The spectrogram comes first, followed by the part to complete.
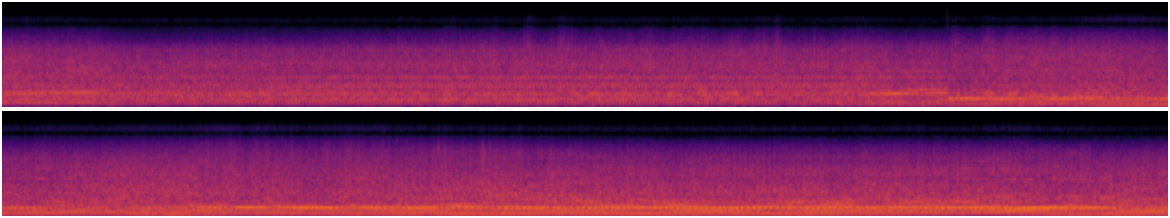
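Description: Small engines running steadily. About twelve seconds in, the sound changes to a backpack leaf blower running steadily, which grows louder as it comes close near the end.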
